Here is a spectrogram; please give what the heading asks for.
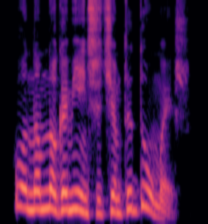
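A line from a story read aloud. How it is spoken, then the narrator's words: Boy shouting. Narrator (Russian): выкрикнул мальчишка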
